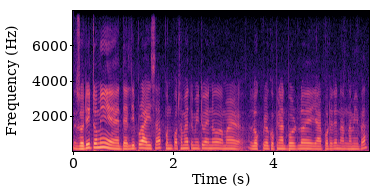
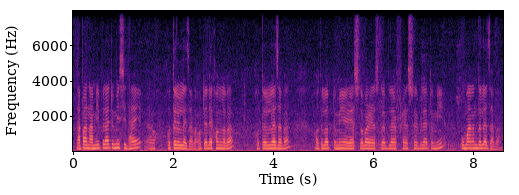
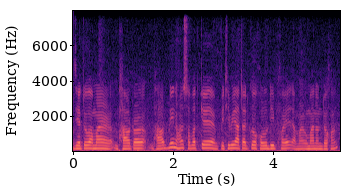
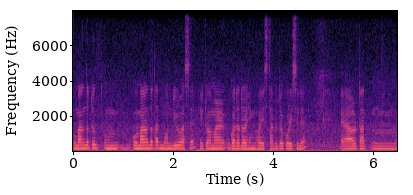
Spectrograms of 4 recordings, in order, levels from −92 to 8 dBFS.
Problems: none marked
